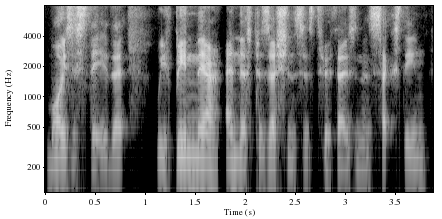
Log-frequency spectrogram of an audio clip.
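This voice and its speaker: A man's voice: on the low side, fairly even intonation, a little fast, dry recording, clean studio sound. A man hosts a football fan live show, chatting casually and chummily with viewers and commenting on club news. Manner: chummy, greets viewers as mate.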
